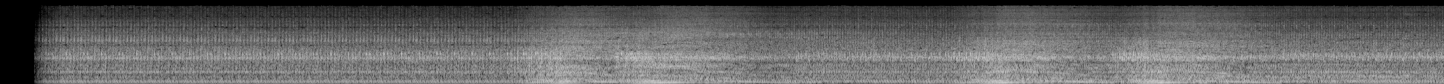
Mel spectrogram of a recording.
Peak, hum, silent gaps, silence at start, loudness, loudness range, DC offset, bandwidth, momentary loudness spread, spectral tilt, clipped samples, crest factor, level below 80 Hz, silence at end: -2 dBFS; none; none; 0.35 s; -16 LUFS; 5 LU; under 0.1%; 17 kHz; 7 LU; -3.5 dB/octave; under 0.1%; 16 dB; -36 dBFS; 0 s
